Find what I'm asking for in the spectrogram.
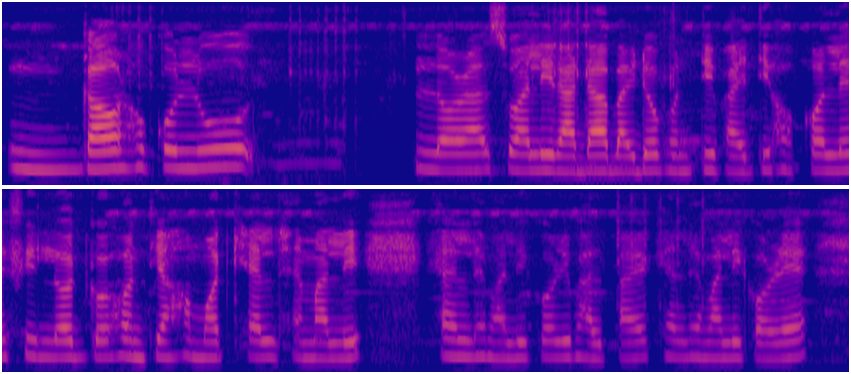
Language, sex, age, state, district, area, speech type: Assamese, female, 18-30, Assam, Kamrup Metropolitan, rural, spontaneous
